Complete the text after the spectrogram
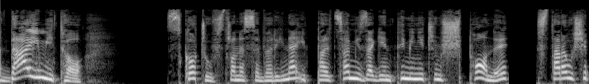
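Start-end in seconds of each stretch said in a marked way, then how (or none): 0.0-0.8 loud, grasping cry; greedy yell. A narrator's reading. Thief lunging at Sewerin for the flask, greedy shout. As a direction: demand it with raw craving. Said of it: "był cały ocean pożądania".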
